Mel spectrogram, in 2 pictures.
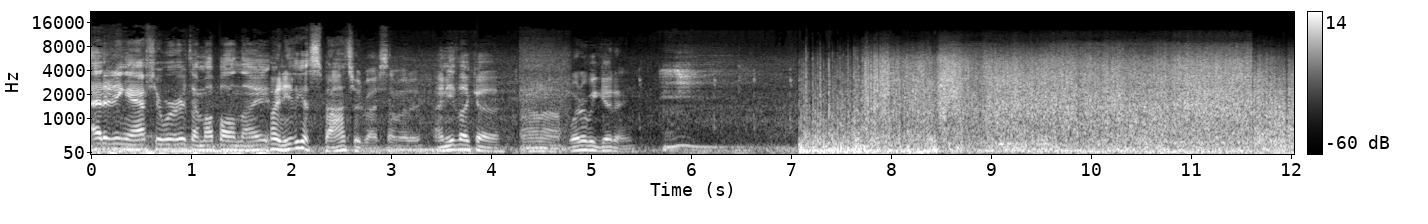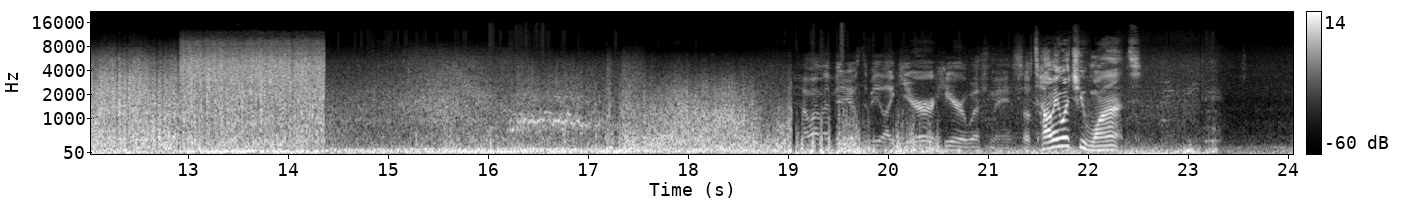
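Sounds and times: low steady engine hum: 0.0s - 11.6s, 13.0s - 24.0s
tyre and road noise: 0.0s - 24.0s
wind rushing over microphone: 6.8s - 23.3s.

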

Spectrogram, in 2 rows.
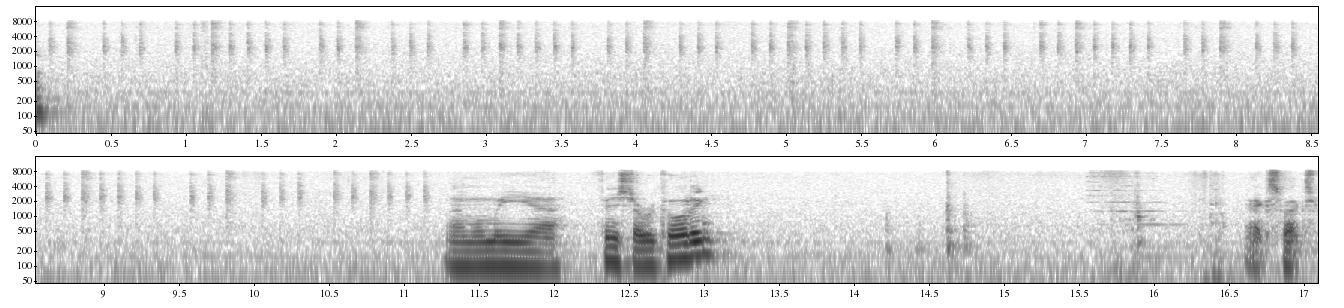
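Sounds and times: faint high-pitched percussion ticking: 0.0s - 11.3s.

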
